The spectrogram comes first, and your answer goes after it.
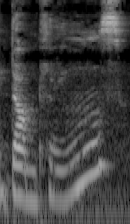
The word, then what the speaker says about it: dumpling: not of Caribbean descent, we don't say dumplings, we say dumpling. We leave off the G. When we are in more Eurocentric environments, we will put the G back on.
